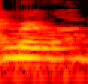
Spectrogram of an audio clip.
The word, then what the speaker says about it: Merlot: Yeah, Merlot. Oh, okay, so yeah. you don't pronounce the T.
